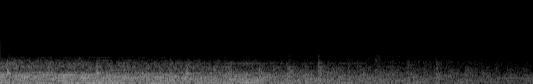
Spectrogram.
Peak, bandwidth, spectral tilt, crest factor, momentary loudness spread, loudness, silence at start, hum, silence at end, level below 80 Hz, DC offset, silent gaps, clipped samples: -18 dBFS; 2 kHz; -13.5 dB/octave; 16 dB; 16 LU; -36 LUFS; 0 s; none; 0 s; -42 dBFS; under 0.1%; none; under 0.1%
